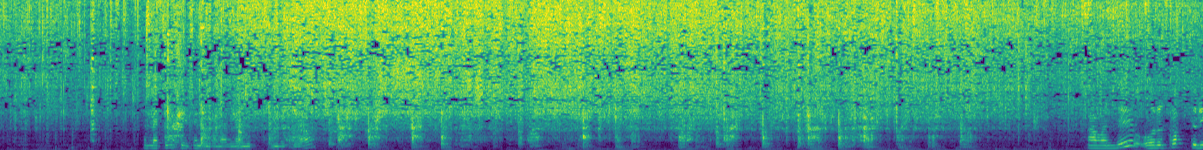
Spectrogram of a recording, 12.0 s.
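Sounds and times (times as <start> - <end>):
spices sizzling in hot oil: 0.0 - 12.0
spatula scraping pan: 1.5 - 10.0.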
